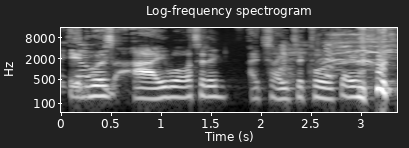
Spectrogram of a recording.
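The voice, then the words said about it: David Moyes impression. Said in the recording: “I didn't realise David Moyes did this audiobook. It was fantastic.”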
